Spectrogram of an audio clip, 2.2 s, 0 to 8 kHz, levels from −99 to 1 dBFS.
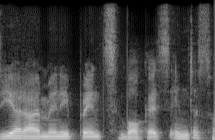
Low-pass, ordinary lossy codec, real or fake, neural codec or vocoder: none; none; fake; codec, 16 kHz, 0.5 kbps, X-Codec, WavLM features, trained on Multilingual LibriSpeech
